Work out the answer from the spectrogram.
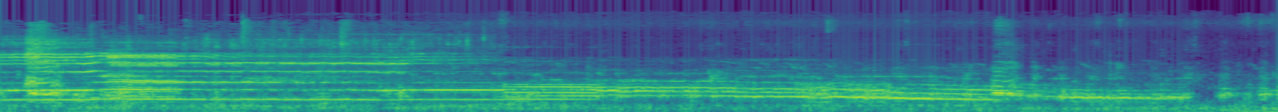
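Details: Long drawn-out crow of a Pelung chicken from Garut, starting strong and harmonic-rich, then sliding gradually downward in pitch over about eight seconds before trailing off, with faint clicks and background noise.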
